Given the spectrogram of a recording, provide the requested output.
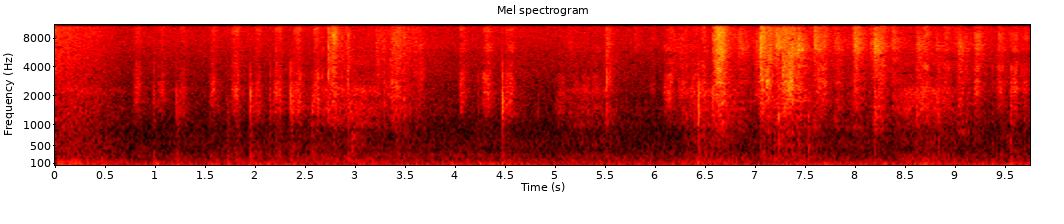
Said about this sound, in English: using a brown colored pencil to lightly block out the placement of the letters before I go in too heavy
